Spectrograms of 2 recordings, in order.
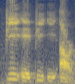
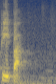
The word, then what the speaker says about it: paper: So that means PAPER would be what? We call it what? Paper. Which means it is wrong. We've been mispronouncing that word all along. It's not paper. Paper. The schwa sound.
